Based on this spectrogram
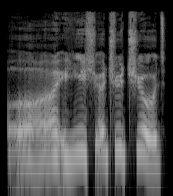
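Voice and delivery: high, drawn-out sleepy groan; strained, high-pitched grunting plea; groaning deputy. A narrator's reading. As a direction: moan it dreamily in a thin high voice. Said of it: "закряхтел Борзов".

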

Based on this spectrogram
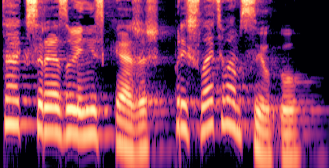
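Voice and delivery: bright high cheerful voice, slow; cheerful helpful assistant voice. Acted. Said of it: "прозвучал весёлый голос".

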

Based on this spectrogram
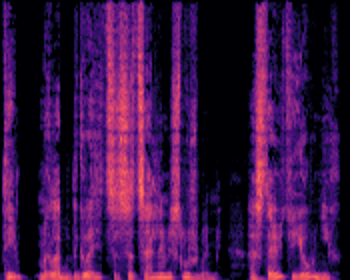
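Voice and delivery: ordinary delivery, nothing marked

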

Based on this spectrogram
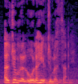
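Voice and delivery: normal talking voice

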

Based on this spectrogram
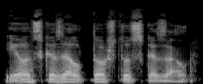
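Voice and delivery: usual speaking voice

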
